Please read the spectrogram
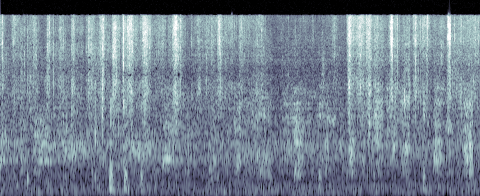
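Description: Dogs moving about on grass and being handled close by: scattered rustles and clicks, with a few faint short whines.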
